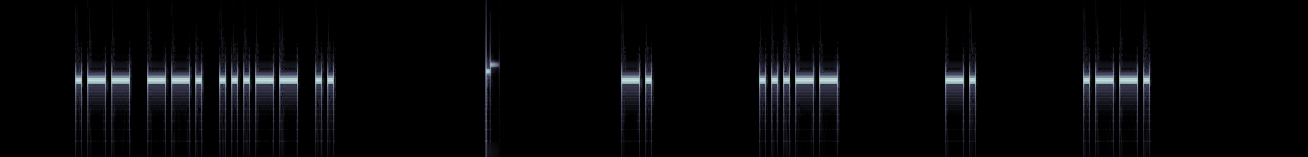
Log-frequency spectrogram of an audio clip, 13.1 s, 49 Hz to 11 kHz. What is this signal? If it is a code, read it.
Morse code, heard as a keyed tone, about 20 wpm, spaced as for 10 wpm, 700 Hz. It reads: WG3I N3NP
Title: USA Call Signs - 4 Characters - 6x Character Spacing - 20wpm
